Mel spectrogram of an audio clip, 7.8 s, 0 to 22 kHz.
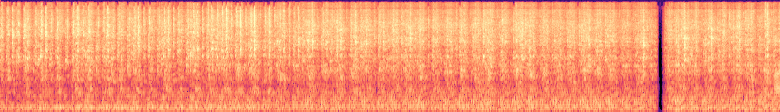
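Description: Chevrolet El Camino engine running on its first start in 40 years, a steady loud idle with rapid regular firing pulses, interrupted by one brief dropout near the end before resuming.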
